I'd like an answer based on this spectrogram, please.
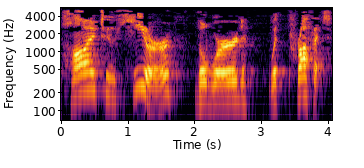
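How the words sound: The word hear carries the main stress. The focus is on the act of listening. "with the stress on hear"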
